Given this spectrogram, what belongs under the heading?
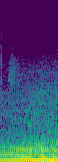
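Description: Alfa Romeo Stelvio Quadrifoglio engine in race mode, a loud, close, steady throbbing rumble with a slightly building growl over about a second.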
